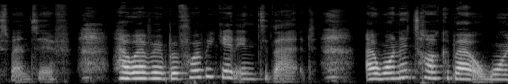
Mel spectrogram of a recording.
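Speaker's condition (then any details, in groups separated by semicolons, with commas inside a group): Cerebral palsy, athetoid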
